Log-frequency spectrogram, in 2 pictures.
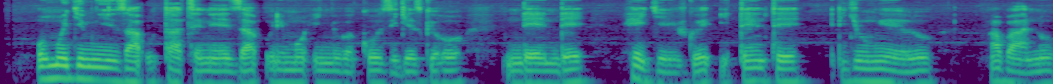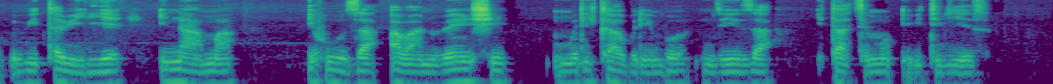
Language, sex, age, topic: Kinyarwanda, male, 18-24, government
